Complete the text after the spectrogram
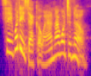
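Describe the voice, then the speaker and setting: Woman narrator putting on a young boy: high, bouncy, eager chatter. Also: sing-song, fast talker, creaky, darkish tone, full character voice. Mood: wheedling. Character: excitable chatty little boy.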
